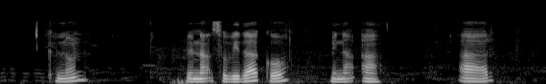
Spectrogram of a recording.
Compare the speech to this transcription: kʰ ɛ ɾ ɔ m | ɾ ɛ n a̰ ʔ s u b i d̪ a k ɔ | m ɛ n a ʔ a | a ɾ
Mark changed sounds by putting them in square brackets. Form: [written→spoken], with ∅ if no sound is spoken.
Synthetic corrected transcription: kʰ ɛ [ɾ→l] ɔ [m→n] | ɾ ɛ n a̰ ʔ s u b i d̪ a k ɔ | m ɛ n a ʔ a | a ɾ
